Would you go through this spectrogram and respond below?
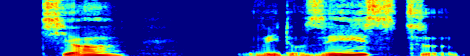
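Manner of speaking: faltering, stumbling words. Reading a character who doesn't know how to explain; stammering. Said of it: "stammelte Yadriel".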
